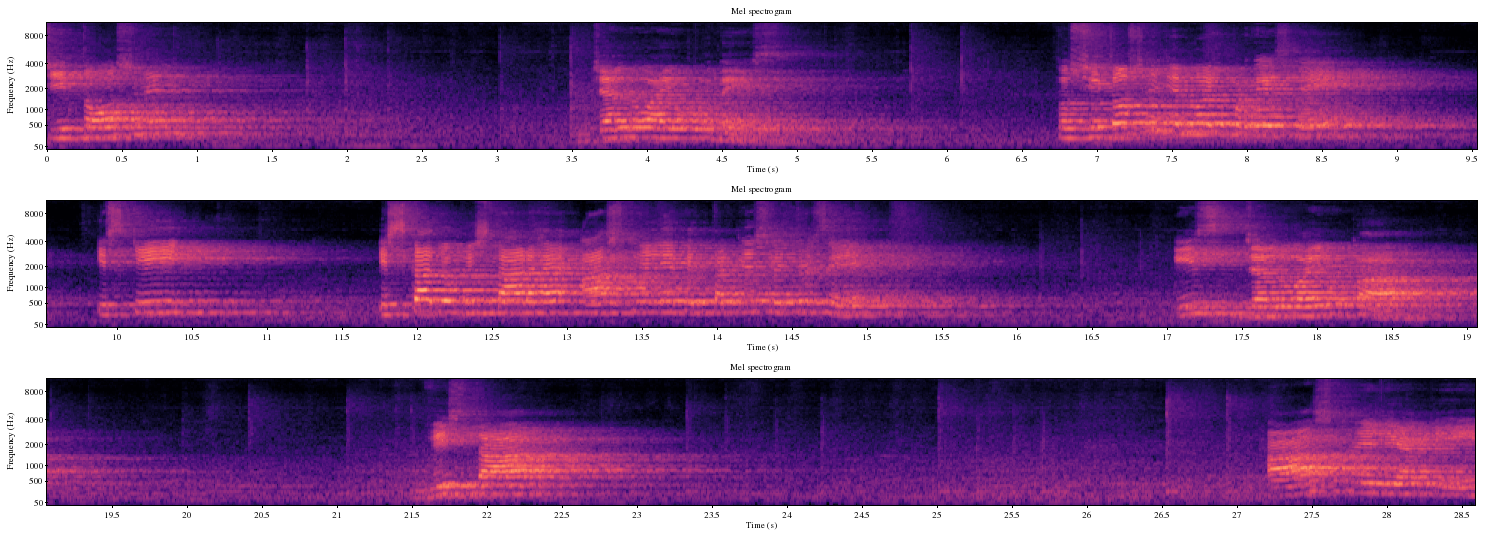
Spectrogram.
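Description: A man speaks calmly, as if teaching, in an echoing room.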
